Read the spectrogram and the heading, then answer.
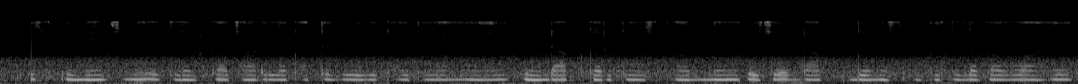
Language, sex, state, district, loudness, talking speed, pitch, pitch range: Hindi, female, Maharashtra, Aurangabad, -34 LUFS, 105 wpm, 215 Hz, 215-220 Hz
